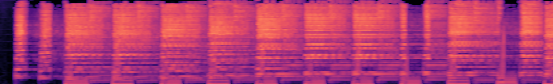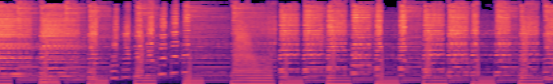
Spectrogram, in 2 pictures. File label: Goassbock Playback; midifile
